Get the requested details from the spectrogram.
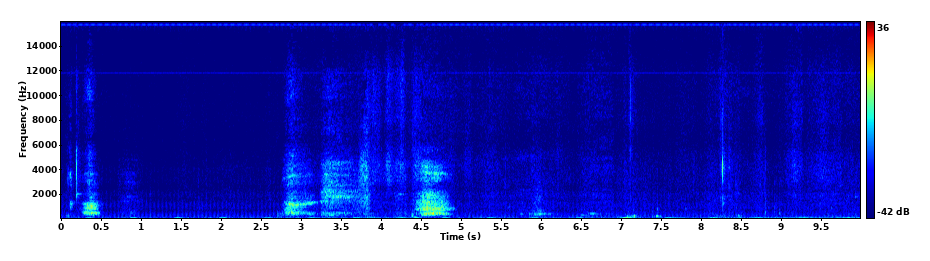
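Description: Fabric rustles as it is handled close by.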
